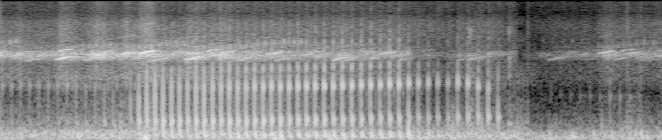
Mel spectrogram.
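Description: A Northern Leopard Frog gives a low, rattling, nasal snore lasting about two seconds.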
